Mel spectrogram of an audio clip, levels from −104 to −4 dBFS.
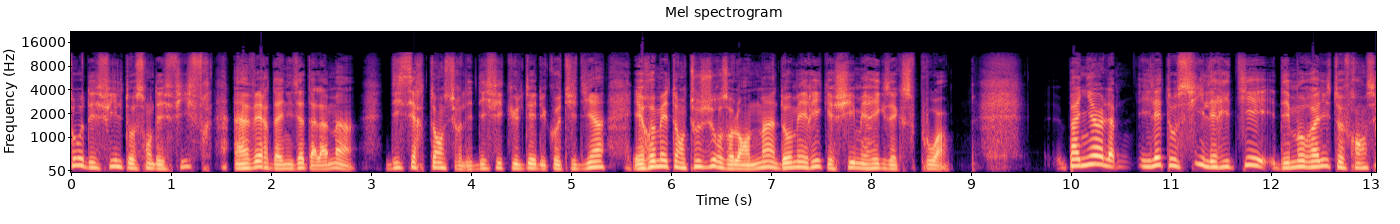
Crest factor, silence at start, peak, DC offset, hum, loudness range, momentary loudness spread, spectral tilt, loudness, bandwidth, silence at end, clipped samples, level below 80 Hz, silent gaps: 16 dB; 0 s; 0 dBFS; under 0.1%; none; 3 LU; 8 LU; -5.5 dB/octave; -17 LUFS; 12 kHz; 0 s; under 0.1%; -58 dBFS; none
